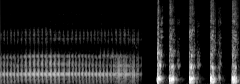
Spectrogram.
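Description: A Cape fur seal gives a long droning moan, then a quick run of harsh, choking grunts.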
